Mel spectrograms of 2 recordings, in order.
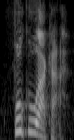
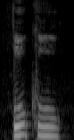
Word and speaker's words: Fukuoka: Fukuoka, double crazy. That's spelled F-U-K-U-O-K-A. Fukuoka.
